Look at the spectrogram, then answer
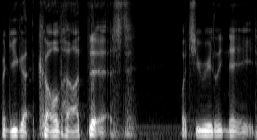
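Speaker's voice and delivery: deep Australian TV commercial announcer voice. Explaining the accent to the others, doing the VB commercial guy voice. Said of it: "imitating the guy from the VB commercial".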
